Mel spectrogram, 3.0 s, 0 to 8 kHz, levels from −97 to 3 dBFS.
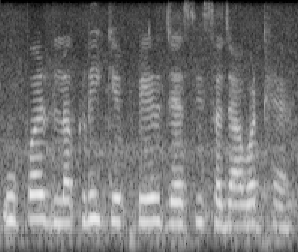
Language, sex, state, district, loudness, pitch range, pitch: Hindi, female, Manipur, Imphal West, -14 LUFS, 225-255 Hz, 245 Hz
